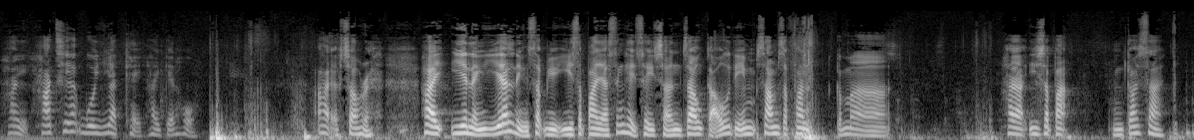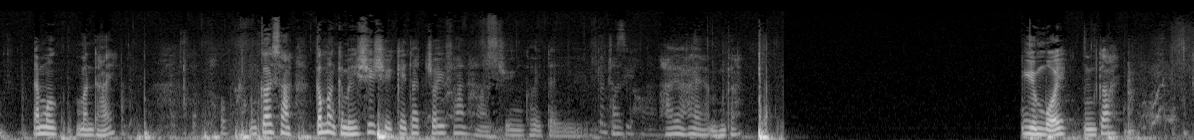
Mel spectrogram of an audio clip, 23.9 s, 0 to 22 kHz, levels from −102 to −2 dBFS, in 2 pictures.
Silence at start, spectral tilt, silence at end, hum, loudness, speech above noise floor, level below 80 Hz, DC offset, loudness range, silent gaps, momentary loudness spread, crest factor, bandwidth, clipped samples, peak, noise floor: 0.1 s; -6.5 dB/octave; 0.35 s; none; -26 LUFS; 54 dB; -36 dBFS; under 0.1%; 12 LU; none; 22 LU; 24 dB; 14 kHz; under 0.1%; -4 dBFS; -81 dBFS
